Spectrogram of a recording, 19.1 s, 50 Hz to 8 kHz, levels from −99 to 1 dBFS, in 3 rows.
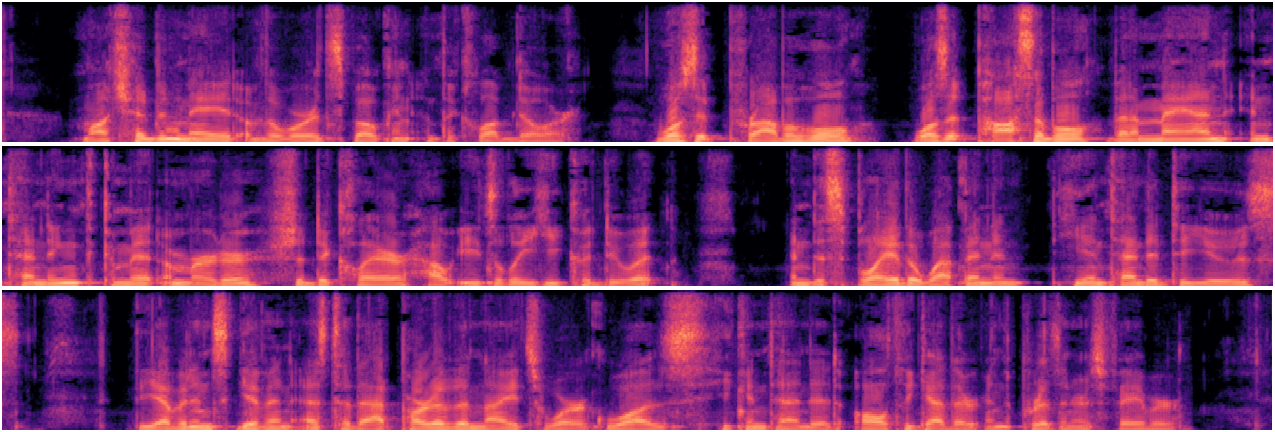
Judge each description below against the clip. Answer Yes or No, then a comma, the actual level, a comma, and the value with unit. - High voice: No, low, 100 Hz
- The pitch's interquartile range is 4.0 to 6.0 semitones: No, average, 3.5 semitones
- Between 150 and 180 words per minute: No, average, 190 wpm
